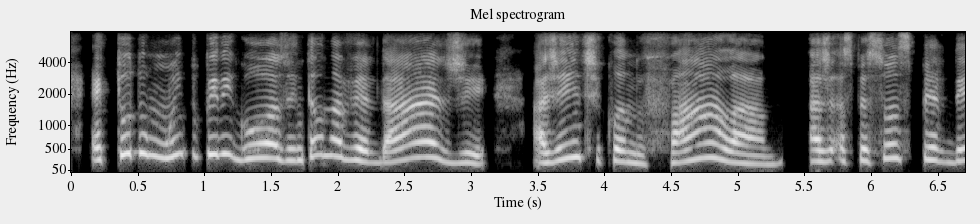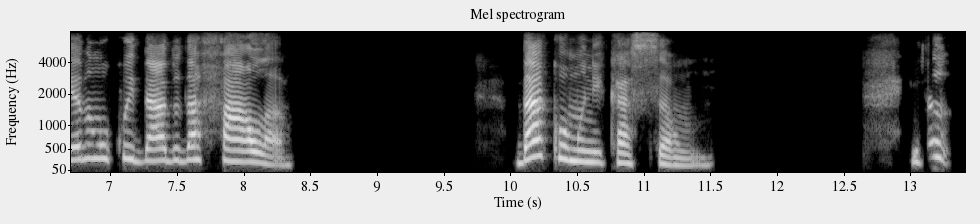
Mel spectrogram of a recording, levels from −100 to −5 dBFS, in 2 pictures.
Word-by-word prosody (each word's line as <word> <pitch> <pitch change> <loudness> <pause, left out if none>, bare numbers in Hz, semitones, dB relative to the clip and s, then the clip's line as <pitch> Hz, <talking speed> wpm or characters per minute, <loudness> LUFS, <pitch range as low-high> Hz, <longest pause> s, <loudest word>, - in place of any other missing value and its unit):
É 265 - +4
tudo 395 +9 +1
muito 350 +2 -2
perigoso. 310 -7 +1
Então, 335 +9 -2
na 350 -2 +2
verdade, 240 - +1 0.3
a 210 - +2
gente 275 +3 0
quando 220 -6 0
fala, 220 - 0 0.3
a 240 - +4
g 240 +1 -2
as 250 - -5
pessoas 280 +5 -1
perderam 270 +3 -2
o 290 - -6
cuidado 255 -4 0
da 275 +3 +1
fala. 225 - +1 1.7
Da 340 +2 +8
comunicação. 200 - -3 1.5
Então 320 0 -5
260 Hz, 105 wpm, -21 LUFS, 220-305 Hz, 1.7 s, Da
